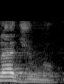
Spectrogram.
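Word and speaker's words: النجم: next one brother and najmu he did not pronounce lam because noon is a sun letter next one brothers and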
